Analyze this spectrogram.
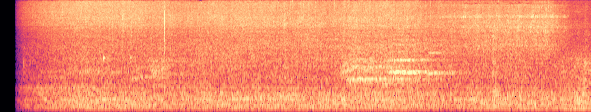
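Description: Steady kitchen hiss with no clear single source, with one sharp click about two and a half seconds in and a little faint clatter a few seconds later.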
